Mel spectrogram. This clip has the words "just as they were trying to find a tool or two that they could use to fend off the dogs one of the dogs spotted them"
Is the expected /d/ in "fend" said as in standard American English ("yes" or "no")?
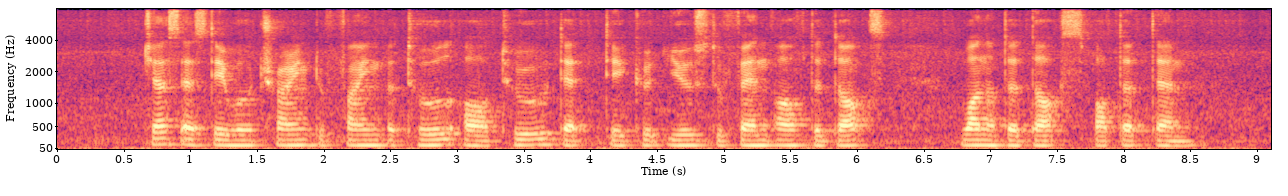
yes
